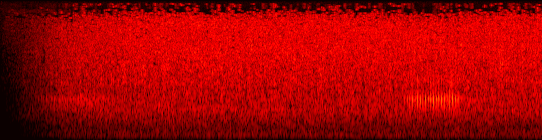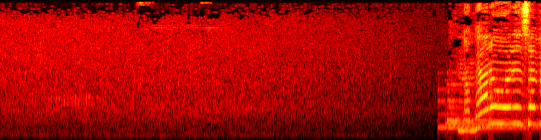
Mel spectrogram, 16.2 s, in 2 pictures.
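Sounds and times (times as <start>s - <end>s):
melody: 14.7s - 16.1s.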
